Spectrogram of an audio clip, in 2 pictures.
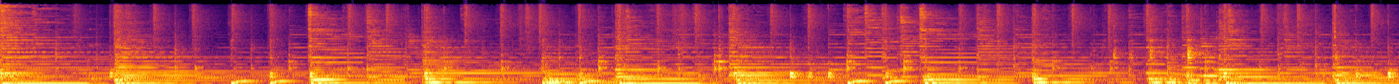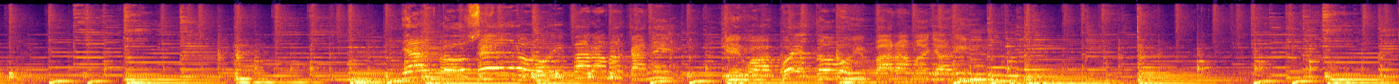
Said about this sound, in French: tu as choisi une autre musique, …, …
